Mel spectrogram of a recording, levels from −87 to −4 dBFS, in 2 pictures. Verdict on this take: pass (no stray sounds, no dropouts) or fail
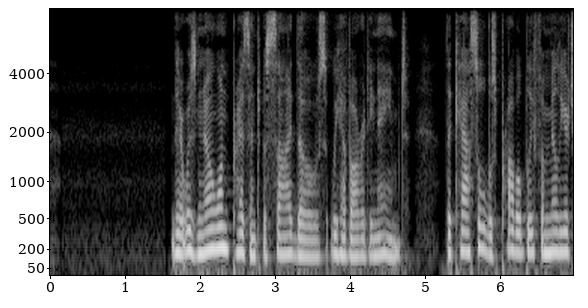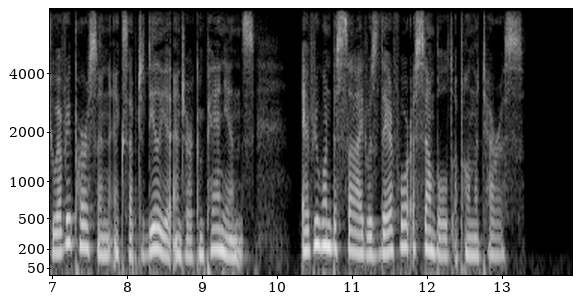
pass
